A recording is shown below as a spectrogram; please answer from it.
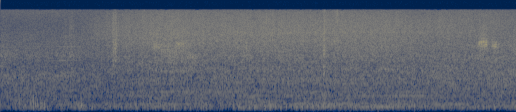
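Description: A motor engine's steady low drone, growing louder through the middle and then easing off, like a vehicle or boat passing.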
